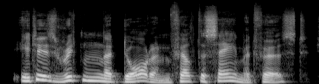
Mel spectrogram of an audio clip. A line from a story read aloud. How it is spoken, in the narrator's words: chuckled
